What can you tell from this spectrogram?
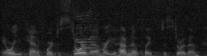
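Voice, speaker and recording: A woman with an American accent speaks with ordinary pitch variation amid audible room echo. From US West, Oregon. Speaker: missionary. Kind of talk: church presentation.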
